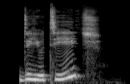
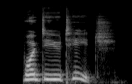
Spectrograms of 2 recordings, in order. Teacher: the first question of the pair has Rising intonation and the second has falling intonation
